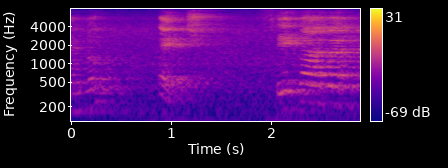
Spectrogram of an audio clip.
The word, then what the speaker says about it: डेका: इसका प्रोनाउंसिएशन जो है, अगर मैं DAM लिखता हूँ, सपोज DAM, तो डैम नहीं बोलेगा, डैम नहीं बोलते इसको हम बोलेंगे डेकामीटर। प्रोनाउंसिएशन डेका करना है, जैसा हम यहाँ पर के नहीं बोलते, KM नहीं बोलते, हम किलोमीटर बोलते हैं, किलो बोलते हैं। इसको हेक्टो बोलेंगे तो DA को क्या बोलेंगे, डेका।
